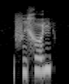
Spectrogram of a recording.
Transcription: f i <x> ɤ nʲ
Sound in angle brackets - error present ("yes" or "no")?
no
